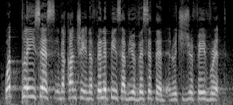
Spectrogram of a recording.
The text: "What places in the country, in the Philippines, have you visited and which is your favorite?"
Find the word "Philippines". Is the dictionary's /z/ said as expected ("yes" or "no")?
no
